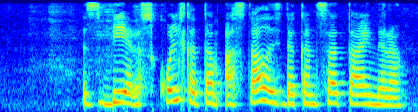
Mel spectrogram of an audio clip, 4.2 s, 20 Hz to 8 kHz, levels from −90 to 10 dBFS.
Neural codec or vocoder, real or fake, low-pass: none; real; 7.2 kHz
